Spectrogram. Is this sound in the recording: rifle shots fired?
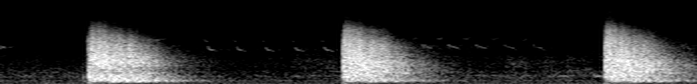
yes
